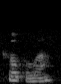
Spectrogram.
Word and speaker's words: Coppola: Is your last name pronounced Coppola? Yes, it is Coppola.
